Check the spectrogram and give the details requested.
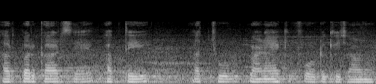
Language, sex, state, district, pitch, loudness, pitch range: Garhwali, male, Uttarakhand, Tehri Garhwal, 125 Hz, -18 LUFS, 125-130 Hz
